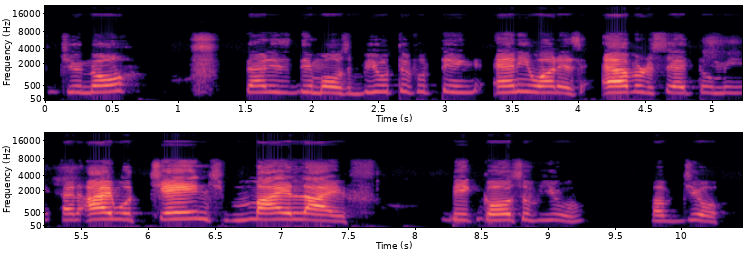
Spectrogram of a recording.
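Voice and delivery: weepy, very high, slow, drawn-out teary voice. Voicing a character who starts crying a little after being released: acted crying a little. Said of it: "he starts crying a little bit".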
